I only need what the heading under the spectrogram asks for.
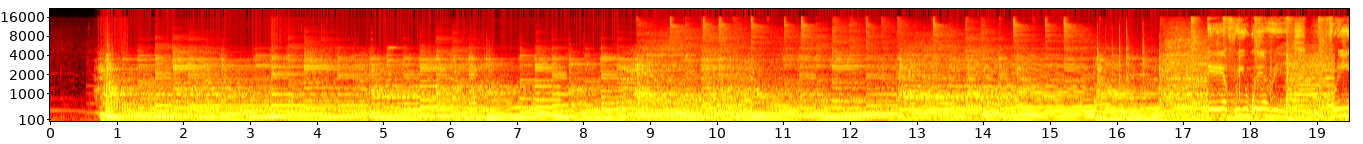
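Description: A rock song cover kicks in after a brief moment of quiet, with loud, effects-laden distorted electric guitar and a full band playing steadily throughout.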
